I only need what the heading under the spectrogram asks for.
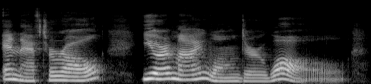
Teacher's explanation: ele comeu o D de and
